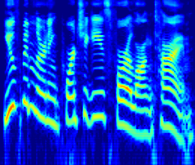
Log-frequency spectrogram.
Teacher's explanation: I'm using falling intonation at the end of the sentence in order to signal that it's a neutral statement.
